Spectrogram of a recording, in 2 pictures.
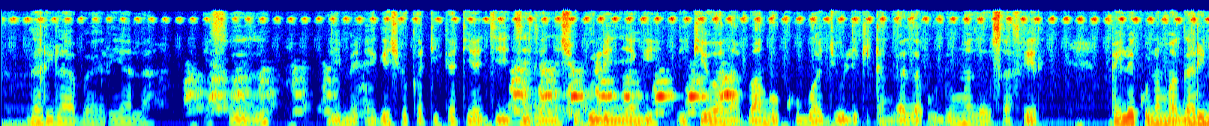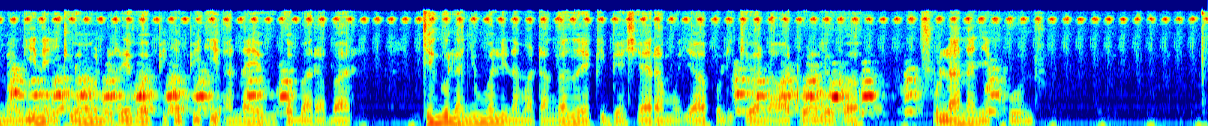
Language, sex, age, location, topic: Swahili, male, 18-24, Nairobi, government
